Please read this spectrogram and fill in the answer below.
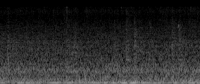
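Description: Steady low hum with an even hiss behind it, without any distinct knocks or voices.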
